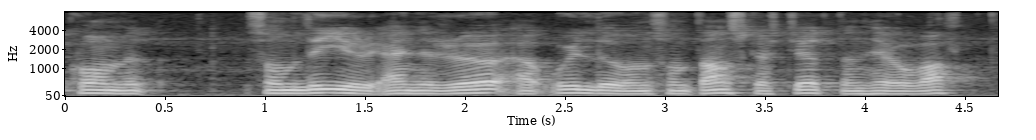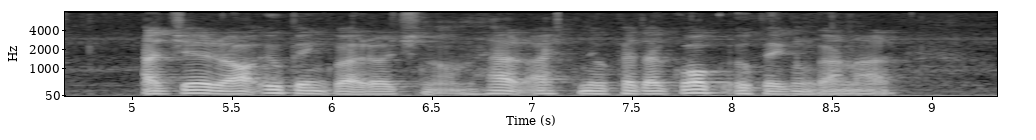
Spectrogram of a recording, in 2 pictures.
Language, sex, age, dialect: Faroese, male, 36-60, Suðuroy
